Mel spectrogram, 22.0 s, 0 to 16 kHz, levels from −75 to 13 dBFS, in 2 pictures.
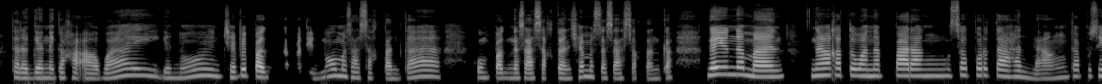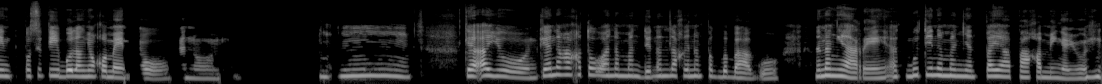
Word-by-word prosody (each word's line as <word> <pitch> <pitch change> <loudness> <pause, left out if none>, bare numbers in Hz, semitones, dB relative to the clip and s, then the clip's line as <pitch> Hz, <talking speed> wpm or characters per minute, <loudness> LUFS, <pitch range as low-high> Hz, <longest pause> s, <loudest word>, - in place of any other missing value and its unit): Talagang 195 -1 0
nagkakaaway, 205 +8 -2
gano'n. 235 +7 -5
Siyempre, 240 +3 +1
'pag 230 -5 +5
kapatid 205 -4 -9
mo, 235 +7 -3
masasaktan 200 -7 -3
ka. 235 +7 -1 0.3
Kung 210 - -7
'pag 190 0 +1
nasasaktan 185 -1 +1
siya, 225 - 0
mas 235 -1 -2
nasasaktan 180 -2 -3
ka. - - -1 0.4
Ngayon 320 +1 +9
naman, 240 -6 +6 0.3
nakakatuwa 280 -1 +4
na 260 0 +1
parang 265 -1 +4
suportahan 265 -5 0
lang 180 +5 -6
tapos 255 +2 -4
im 255 - 0 0.2
positibo 260 -1 +2
lang 245 -1 +1
'yong 240 - 0
komento, 180 -7 0
gano'n. 175 -2 -9 1.2
Mm, 265 -2 -4 0.6
kaya 255 - +6
ayun. 220 -8 -2
Kaya 275 +3 +2
nakakatuwa 300 -2 -2
naman 260 -2 -4
din 225 +1 -3
ang 260 - -4
laki 260 -1 -3
ng 260 0 -5
pagbabago 200 -7 -4 0.4
na 245 - 0
nangyari 200 -8 +2
at 235 - -4
buti 290 +3 -1
naman 270 -2 0
niyan 240 -1 -3
payapa 240 -3 +1
kami 205 -2 -2
ngayon. 180 +1 -5
240 Hz, 135 wpm, -24 LUFS, 195-265 Hz, 1.2 s, Ngayon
